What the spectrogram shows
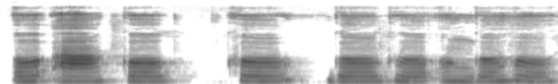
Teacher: कंठाचा स्पर्श होत असल्यामुळे याला या व्यंजन आणि स्वरांना कंठे वर्ण असे म्हटलेल आहे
